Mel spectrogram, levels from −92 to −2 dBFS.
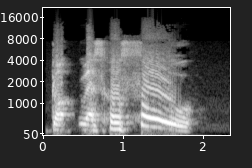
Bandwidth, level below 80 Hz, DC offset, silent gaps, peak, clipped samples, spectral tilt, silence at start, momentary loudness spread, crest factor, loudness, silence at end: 14 kHz; -46 dBFS; under 0.1%; none; 0 dBFS; 0.3%; -4 dB/octave; 0.1 s; 8 LU; 8 dB; -7 LUFS; 0.5 s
